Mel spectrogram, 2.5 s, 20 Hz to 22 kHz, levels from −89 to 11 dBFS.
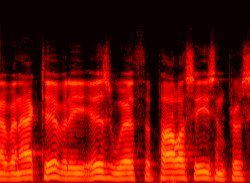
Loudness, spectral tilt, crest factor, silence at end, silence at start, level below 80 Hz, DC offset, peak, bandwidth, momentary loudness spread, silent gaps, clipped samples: -32 LUFS; -5 dB/octave; 16 dB; 0 s; 0 s; -64 dBFS; under 0.1%; -16 dBFS; 11.5 kHz; 4 LU; none; under 0.1%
